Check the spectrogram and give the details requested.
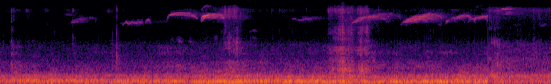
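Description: Birds calling outdoors: a steady string of short, high, arched chirps over a low continuous rumble.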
